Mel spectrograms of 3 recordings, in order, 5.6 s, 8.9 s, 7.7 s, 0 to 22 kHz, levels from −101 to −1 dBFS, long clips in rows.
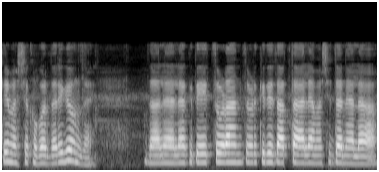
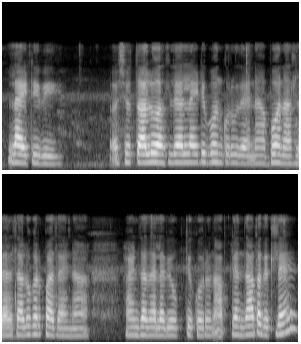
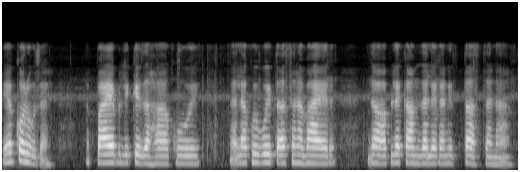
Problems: constant background noise, background conversations at intervals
